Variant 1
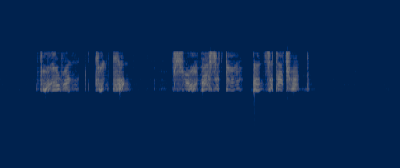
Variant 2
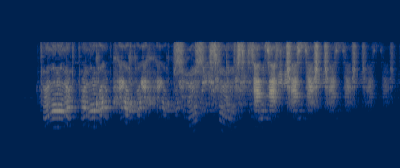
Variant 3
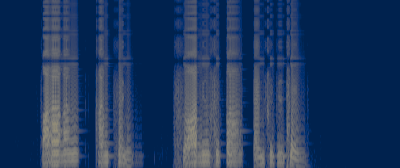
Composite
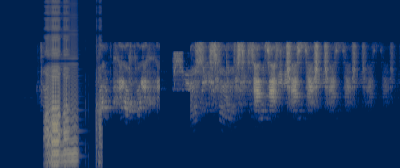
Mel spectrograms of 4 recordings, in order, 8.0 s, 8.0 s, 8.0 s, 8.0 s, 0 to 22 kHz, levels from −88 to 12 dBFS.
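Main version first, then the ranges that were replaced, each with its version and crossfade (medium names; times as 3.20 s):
2
0.93–1.97 s: from 3, crossfade 0.16 s
3.18–3.80 s: from 1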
